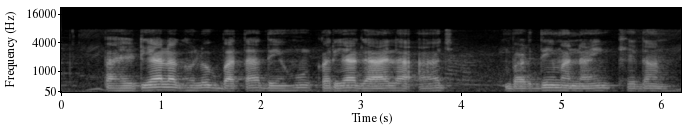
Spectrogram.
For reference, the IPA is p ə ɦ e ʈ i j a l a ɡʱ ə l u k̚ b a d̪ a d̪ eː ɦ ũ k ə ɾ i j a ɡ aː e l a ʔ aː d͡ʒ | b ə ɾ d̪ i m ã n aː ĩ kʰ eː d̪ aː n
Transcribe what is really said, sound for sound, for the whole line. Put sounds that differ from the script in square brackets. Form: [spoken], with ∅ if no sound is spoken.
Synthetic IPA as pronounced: p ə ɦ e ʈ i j a l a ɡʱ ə l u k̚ b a [t̪] a d̪ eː ɦ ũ k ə ɾ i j a ɡ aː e l a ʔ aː d͡ʒ | b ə ɾ d̪ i m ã n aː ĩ kʰ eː d̪ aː n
